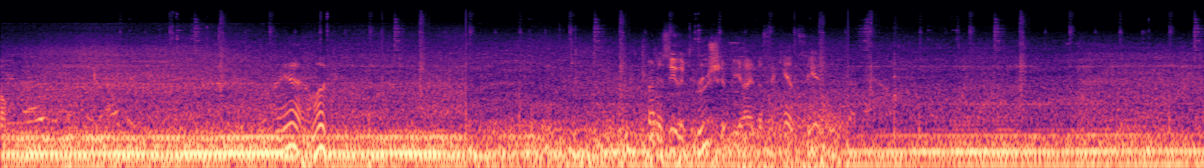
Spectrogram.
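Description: Wind rumbling on the microphone of a camera carried aloft on a parasail, over a steady low hum that shifts in pitch a couple of times. Brief muffled voices come in about three seconds in and again around six to eight seconds.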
